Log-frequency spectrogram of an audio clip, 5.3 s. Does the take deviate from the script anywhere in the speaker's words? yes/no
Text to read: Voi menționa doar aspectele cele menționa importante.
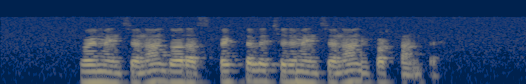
no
